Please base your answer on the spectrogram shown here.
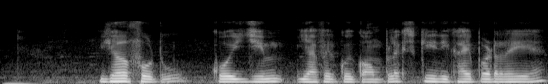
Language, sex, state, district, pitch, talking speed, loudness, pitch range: Hindi, male, Gujarat, Gandhinagar, 125 Hz, 140 wpm, -15 LUFS, 115-130 Hz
